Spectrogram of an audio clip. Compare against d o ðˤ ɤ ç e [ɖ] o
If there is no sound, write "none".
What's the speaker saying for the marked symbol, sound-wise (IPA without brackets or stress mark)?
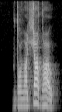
dˤ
